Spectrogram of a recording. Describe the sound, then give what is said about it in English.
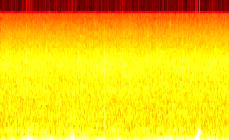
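Rain falls steadily outside as a soft, even hiss, fairly quiet, with a few dull low taps scattered through it, heard from just inside where it is dry. No one speaks. “But the birds don't care that it's raining.”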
